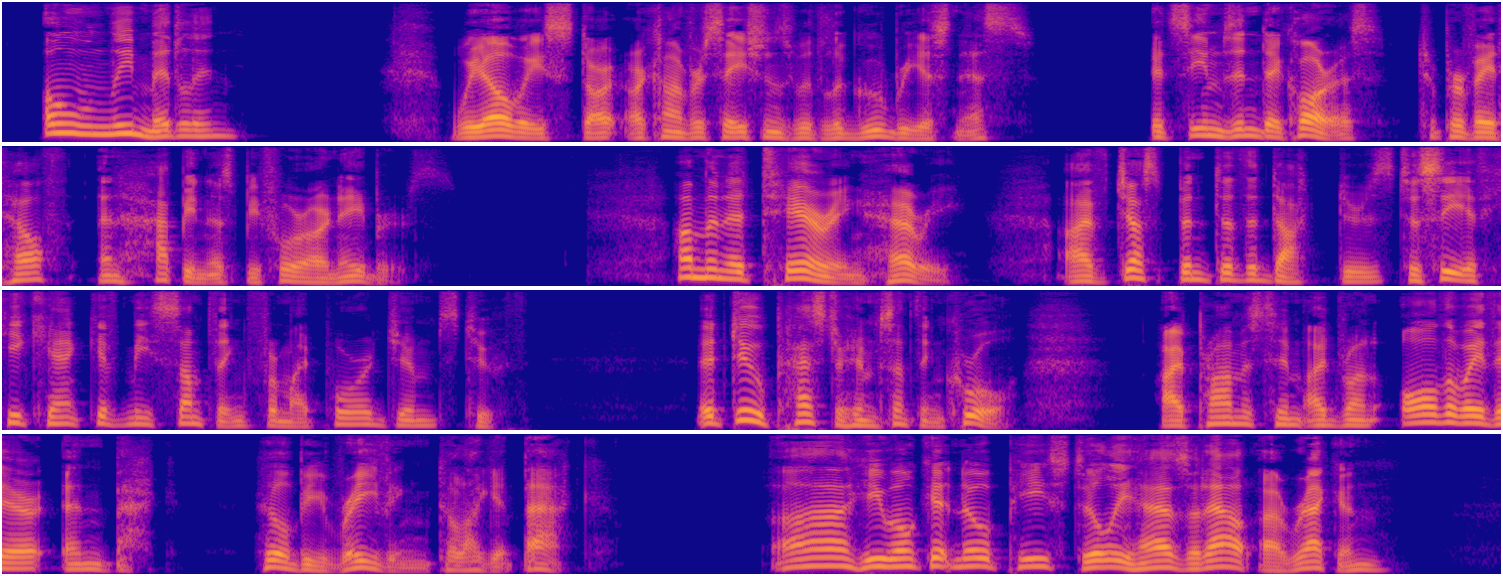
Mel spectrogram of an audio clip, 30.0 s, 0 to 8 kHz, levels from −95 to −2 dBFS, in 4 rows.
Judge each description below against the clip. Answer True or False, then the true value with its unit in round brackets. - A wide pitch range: True (6.0 semitones)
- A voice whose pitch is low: True (125 Hz)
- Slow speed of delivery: False (160 wpm)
